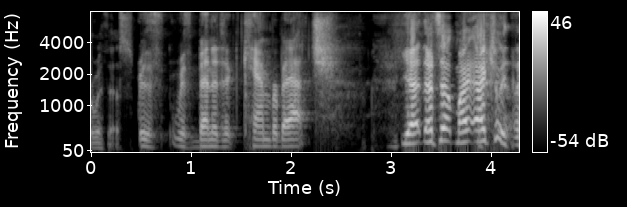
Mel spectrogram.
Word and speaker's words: Cumberbatch: my actually my uh my daughters pronounce his name like weird and funky all the time uh my uh my youngest daughter is always she's like cumberbutt you're talk watching a movie about Mr cumberbutt you know she'll come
